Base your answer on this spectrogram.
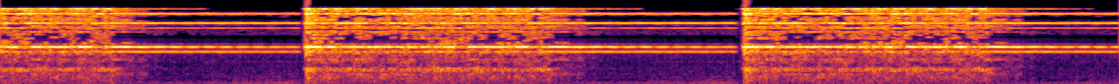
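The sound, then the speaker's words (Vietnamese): An office telephone rings loudly and steadily, with a bright, buzzing bell-like tone. Three ring cycles start about every two to three seconds, each with a sharp onset and sustained ringing that barely pauses between them. “lúc ấy có một hồi chuông điện thoại reo bên văn phòng.”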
